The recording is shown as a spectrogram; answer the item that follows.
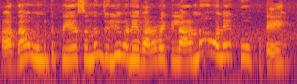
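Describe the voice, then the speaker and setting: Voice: mid-range voice, fast talker, a little hiss or hum, natural voice, low-quality recording. A voice actor playing an earnest cartoon suitor. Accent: Kanyakumari Tamil. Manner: coaxing, reassuring, repeats her name. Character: young man in love, earnest and coaxing. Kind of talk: cartoon voice acting.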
